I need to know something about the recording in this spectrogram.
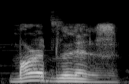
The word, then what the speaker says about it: Marblism: It's It's marblism. Marblism.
